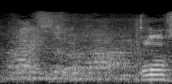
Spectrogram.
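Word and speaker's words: قاف: Qaf zabarqa. En deze qaf komt hier uit je keel.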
